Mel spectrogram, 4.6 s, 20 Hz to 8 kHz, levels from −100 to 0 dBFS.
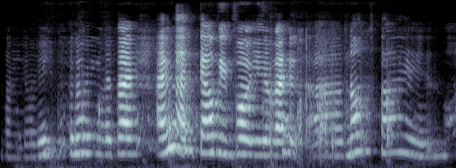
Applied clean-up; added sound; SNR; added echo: neural mask model DeepFilterNet 3.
